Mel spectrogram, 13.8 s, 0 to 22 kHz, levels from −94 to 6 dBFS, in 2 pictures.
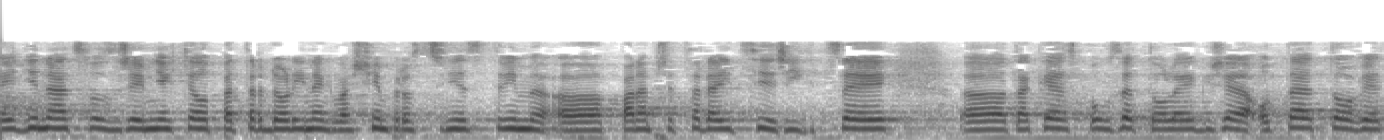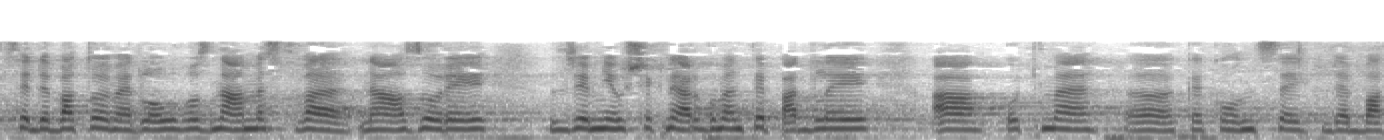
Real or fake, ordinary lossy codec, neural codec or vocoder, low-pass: real; MP3, 32 kbps; none; 7.2 kHz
